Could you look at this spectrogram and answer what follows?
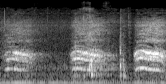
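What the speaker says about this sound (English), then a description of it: "It's Thursday. The crows are out. There's a lot of them here." Crows calling outdoors at a building site: three faint, distant harsh caws in a row with brief gaps between them.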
